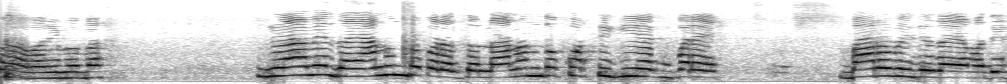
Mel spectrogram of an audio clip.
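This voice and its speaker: A woman speaks in a high voice with ordinary pitch movement and very even loudness. There is noticeable noise in the background. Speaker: vlogger. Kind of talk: casual vlog chat.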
